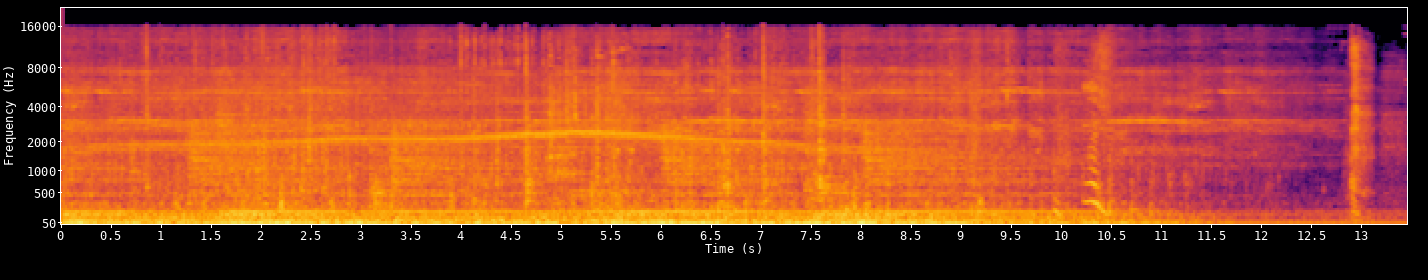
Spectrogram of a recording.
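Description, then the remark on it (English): A heavy, steady rumbling of a train ride with rattling, mechanical clatter and a long high metallic screech, then a few sharp clanks and a final jolt as the roar fades. “And then the train. Brace yourself, Juno. It hit us like, well, a freight train.”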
